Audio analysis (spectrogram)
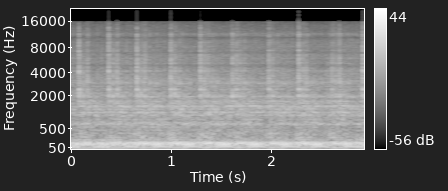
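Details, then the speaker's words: Honda Verza single-cylinder motorcycle at idle with throttle blips, white smoke: hollow kletek-kletek knocking clatter rising with throttle, slight rattle; suspected scored, damaged piston (possibly con rod), often from late oil changes; piston slap. "demikian untuk suaranya untuk motor Honda Verza ini kemungkinan piston kena ataupun stang piston ini kedua kemungkinan ya karena ada suara kletek-kletek dan suara kemruyuk tapi cuma sedikit"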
